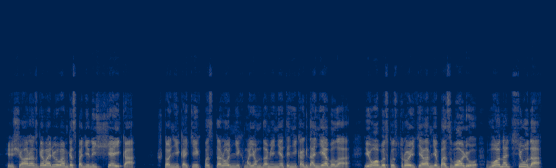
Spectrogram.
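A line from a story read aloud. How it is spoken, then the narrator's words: Gentleman shouting. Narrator (Russian): Барин, лет 30, с породистым округлым лицом, напирал на невозмутимого Щукина и кричал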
